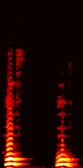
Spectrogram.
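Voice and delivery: high, loud yappy woof; puppy barking. Acted. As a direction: yap like a noisy puppy. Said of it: "He barked at the tree".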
